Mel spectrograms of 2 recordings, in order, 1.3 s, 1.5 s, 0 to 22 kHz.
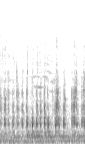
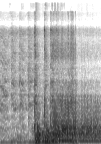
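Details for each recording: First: Challenger Shaker at 45,280 miles, after a radiator flush and 10 minutes of running: soft, irregular, wet gurgling and bubbling pops as trapped air is pushed out of the cooling system. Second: Challenger Shaker at 45,280 miles, cold start before a radiator flush: the starter cranks, then the engine catches with a loud flare and settles into a steady, even, deep idle. A healthy cold start.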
